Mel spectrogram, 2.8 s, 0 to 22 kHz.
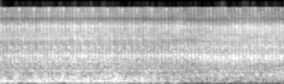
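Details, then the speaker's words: Toyota Hilux D4D diesel after alternator belt repair, belt now clears the pulley: steady diesel clatter at idle with no squeal or chirp from the belt drive; belt screeching gone, engine sounds normal. "Olha o barulho da caminhonete agora. Olha aí. Glória a Deus! Aleluia! Deus é fiel! Ô glória! Acabou a gritaeira da correia."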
